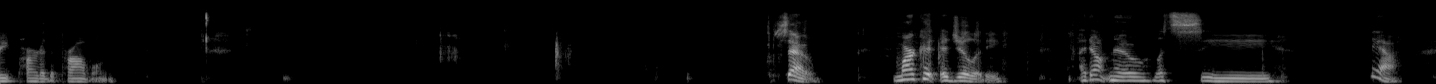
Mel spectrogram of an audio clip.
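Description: A middle-aged woman speaks calmly and clearly into a microphone, with pauses.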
